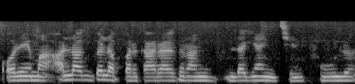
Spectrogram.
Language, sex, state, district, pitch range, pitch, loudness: Garhwali, female, Uttarakhand, Tehri Garhwal, 180-190 Hz, 180 Hz, -22 LUFS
